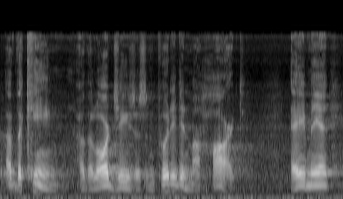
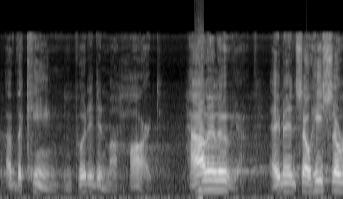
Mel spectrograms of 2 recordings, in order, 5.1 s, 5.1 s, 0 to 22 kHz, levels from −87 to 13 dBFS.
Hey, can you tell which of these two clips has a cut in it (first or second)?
second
